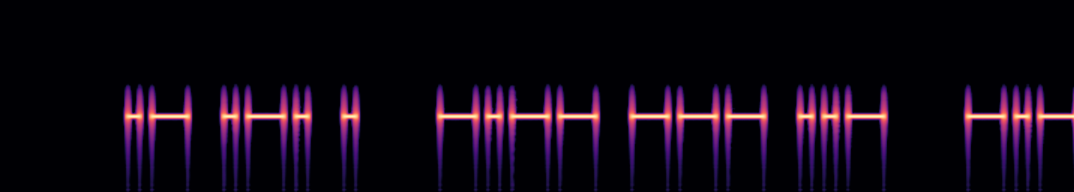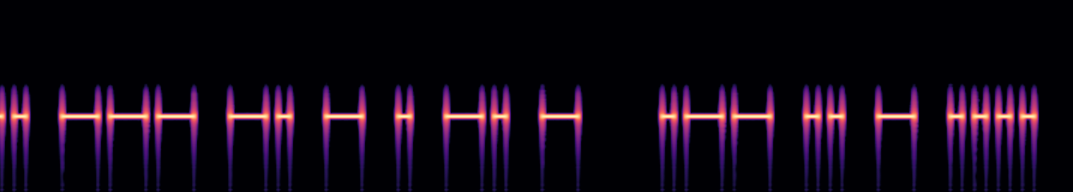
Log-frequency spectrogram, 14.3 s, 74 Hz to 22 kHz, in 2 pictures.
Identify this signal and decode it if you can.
Morse code, heard as a keyed tone, about 15 wpm, 700 Hz. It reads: ARE YOU CONTENT WITH
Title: Sentences from Top 900 Words 15wpm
